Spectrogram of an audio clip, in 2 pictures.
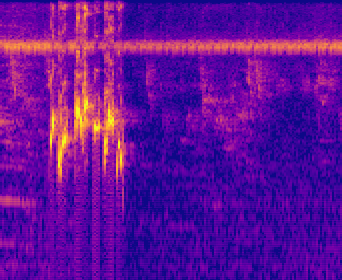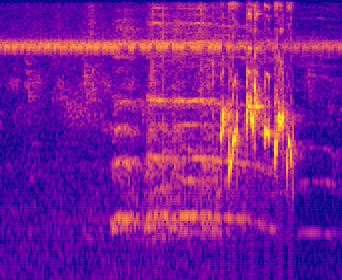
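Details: Red-whiskered bulbul morning song, a long double twisting style used as a lure to train caged birds to sing. Two quick bursts of five or six sharp warbled notes, separated by a few quiet seconds, over a steady high whine.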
